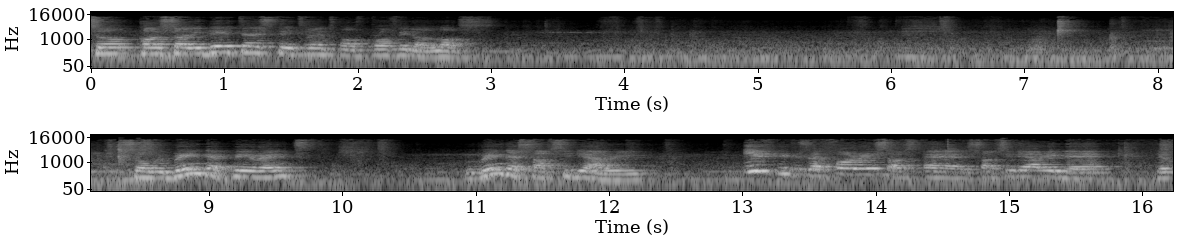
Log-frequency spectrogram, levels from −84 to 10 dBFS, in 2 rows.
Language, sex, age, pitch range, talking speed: English, male, 40-59, 130-200 Hz, 90 wpm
